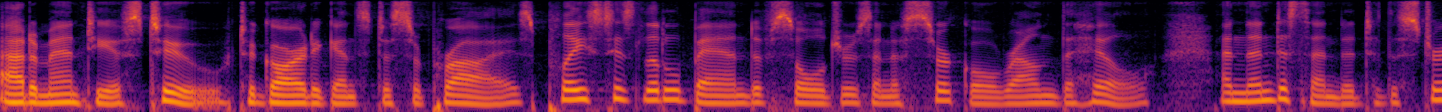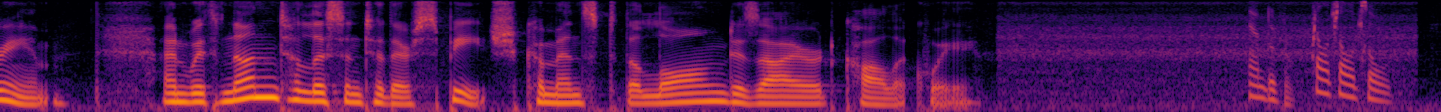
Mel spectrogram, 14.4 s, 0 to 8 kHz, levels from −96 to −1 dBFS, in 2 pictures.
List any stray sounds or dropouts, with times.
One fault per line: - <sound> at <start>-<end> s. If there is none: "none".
- chirp at 13.5-14.2 s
